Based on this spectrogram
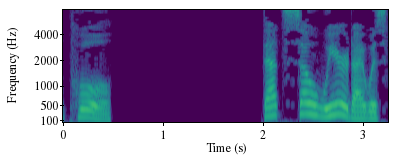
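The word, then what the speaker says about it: pwll: I just realized that in Welsh, W is actually pronounced like, well, a W. E.g. P-W-L-L pool.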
